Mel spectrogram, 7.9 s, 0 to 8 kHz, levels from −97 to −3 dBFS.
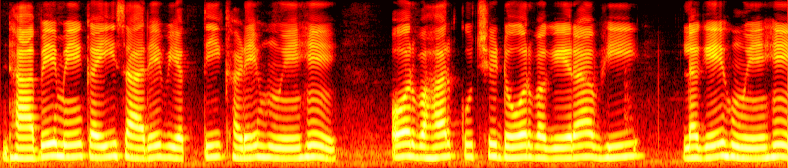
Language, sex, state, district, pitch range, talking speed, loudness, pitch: Hindi, female, Madhya Pradesh, Bhopal, 185-210 Hz, 130 wpm, -13 LUFS, 200 Hz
